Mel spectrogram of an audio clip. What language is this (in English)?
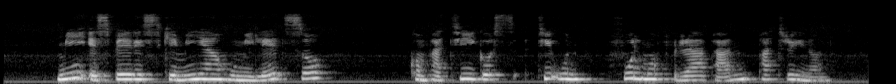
Esperanto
